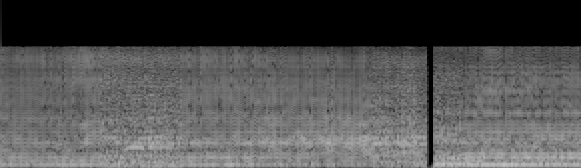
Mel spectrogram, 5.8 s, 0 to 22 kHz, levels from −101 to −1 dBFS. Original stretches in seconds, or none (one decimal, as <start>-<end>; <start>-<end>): 1.0-1.8; 3.7-4.6

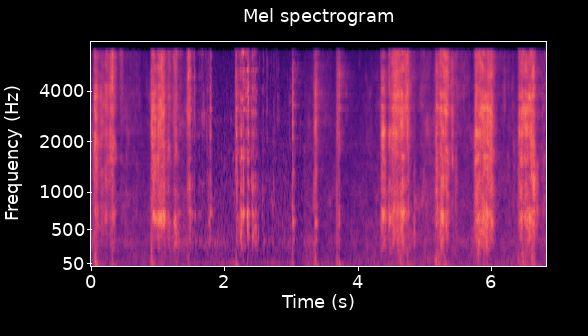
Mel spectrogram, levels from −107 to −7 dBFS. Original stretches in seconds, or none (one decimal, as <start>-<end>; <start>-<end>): 1.5-3.2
